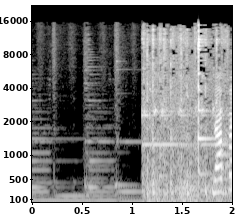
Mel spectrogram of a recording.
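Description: Light background music with a falling run of notes, cutting off about a second in to the live sound of a metal spoon whisking a foamy egg mixture fast in a glass bowl.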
